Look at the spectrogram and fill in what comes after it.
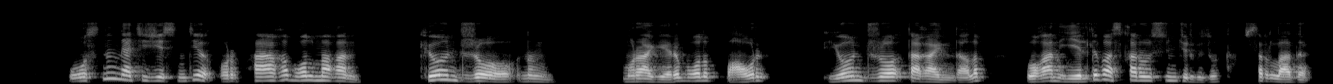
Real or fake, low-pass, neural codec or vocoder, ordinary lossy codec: real; 7.2 kHz; none; none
